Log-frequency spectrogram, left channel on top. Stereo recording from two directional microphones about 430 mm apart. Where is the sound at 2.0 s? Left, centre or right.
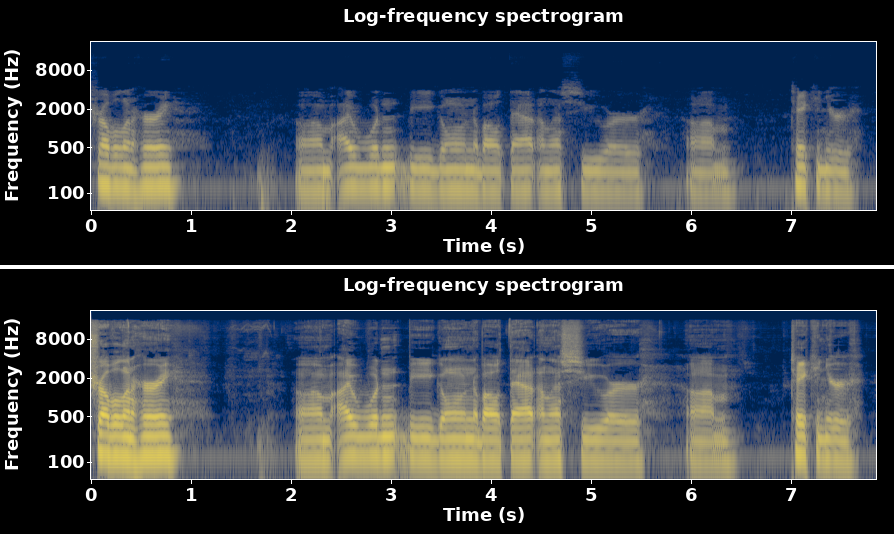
Right.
